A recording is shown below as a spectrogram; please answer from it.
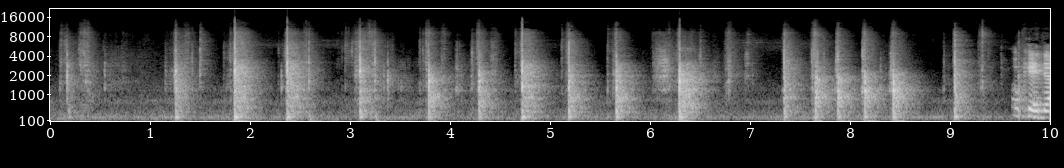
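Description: Chef's knife chopping green bell pepper on a plastic cutting board: steady, sharp knocks about three a second.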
